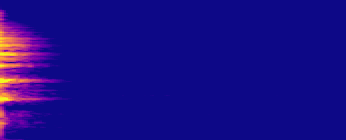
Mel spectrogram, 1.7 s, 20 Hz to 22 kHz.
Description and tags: Sticks of God 020
drum, drumkit, god, real, stick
